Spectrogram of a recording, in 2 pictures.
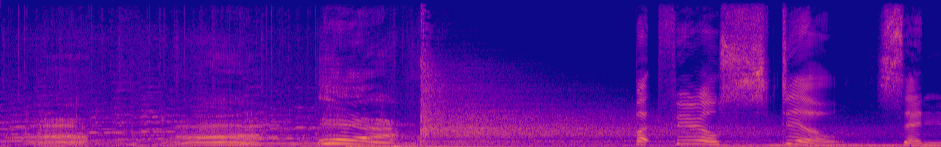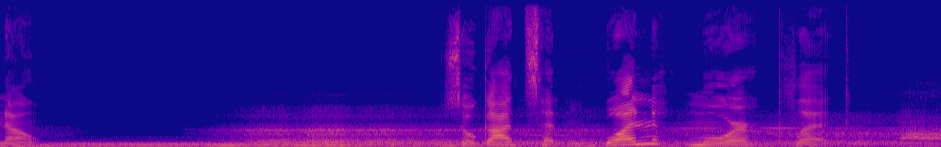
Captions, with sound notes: (Pharaoh yelling, whip cracking) - [Voiceover] But Pharaoh still said no. So God sent one more plague.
